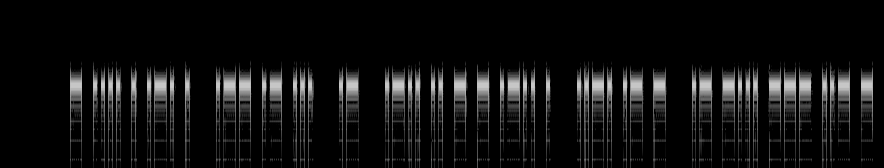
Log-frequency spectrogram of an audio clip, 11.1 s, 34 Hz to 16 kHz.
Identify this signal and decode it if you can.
Morse code, heard as a keyed tone, about 25 wpm, 700 Hz. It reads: THERE WAS A LITTLE FAT ABOUT
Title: Sentences from Top 1000 Words - Review Part 4 - 25wpm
